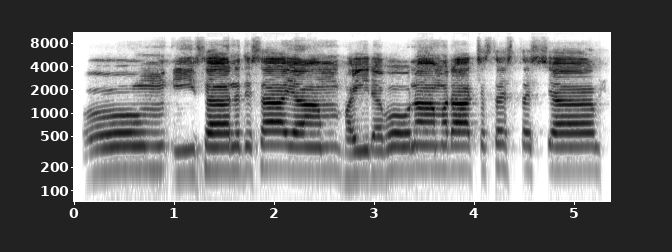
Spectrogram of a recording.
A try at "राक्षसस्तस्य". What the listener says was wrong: राक्षसस नहीं कहना, राक्षसस्तस्य।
